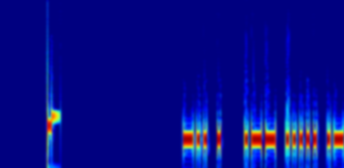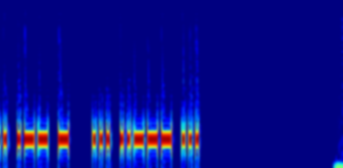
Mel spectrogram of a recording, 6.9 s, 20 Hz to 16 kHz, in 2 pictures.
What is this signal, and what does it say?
Morse code, heard as a keyed tone, about 36 wpm, 650 Hz. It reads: DE W5RWT S2S
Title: SOTA QSO Practice 35wpm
